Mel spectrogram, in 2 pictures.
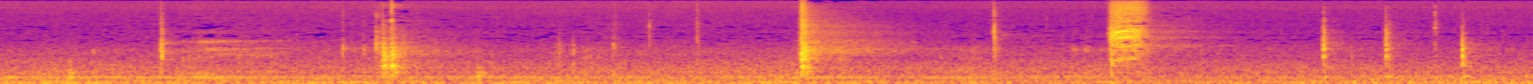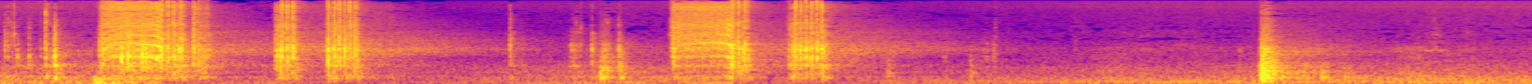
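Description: Workshop tool sounds: sharp clicks and knocks of tools on metal parts, with a few short bursts of a power tool, the loudest about eight and eleven seconds in.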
